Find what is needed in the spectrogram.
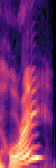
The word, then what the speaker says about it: Jorge: but it's actually Jorge. Yeah. And so I had to I had to write it down because I'm like, you're gonna say George like a fucking asshole. That's not how it's pronounced.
